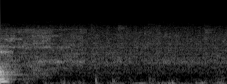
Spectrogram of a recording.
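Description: Diced pork, chorizo, tomato and pepper frying in oil in a pot with a steady sizzle as chopped onion goes in, with a few soft knocks as it lands and is stirred.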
